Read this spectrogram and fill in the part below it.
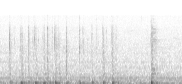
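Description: Someone types a username and password on a computer keyboard, a quick irregular patter of soft key clicks, with a louder keystroke near the end.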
